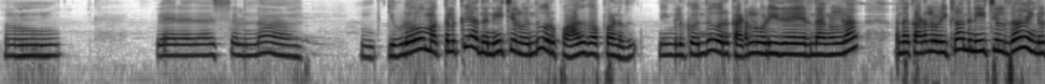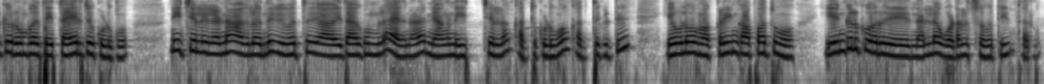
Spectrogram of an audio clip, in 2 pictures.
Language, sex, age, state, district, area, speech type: Tamil, female, 30-45, Tamil Nadu, Thoothukudi, rural, spontaneous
